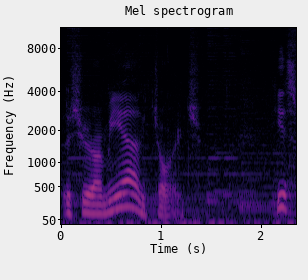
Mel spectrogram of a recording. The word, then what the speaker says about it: Ushiromiya: The first part of my family name, Ushiromiya. That's a fairly plausible Japanese pronunciation so far.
